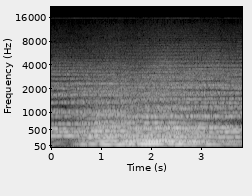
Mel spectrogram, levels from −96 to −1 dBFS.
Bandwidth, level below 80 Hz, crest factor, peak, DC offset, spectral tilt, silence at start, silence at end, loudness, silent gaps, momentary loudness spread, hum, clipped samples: 8.4 kHz; -48 dBFS; 14 dB; -8 dBFS; under 0.1%; -8 dB/octave; 0 s; 0 s; -24 LUFS; none; 9 LU; none; under 0.1%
